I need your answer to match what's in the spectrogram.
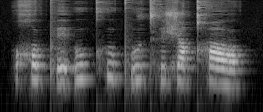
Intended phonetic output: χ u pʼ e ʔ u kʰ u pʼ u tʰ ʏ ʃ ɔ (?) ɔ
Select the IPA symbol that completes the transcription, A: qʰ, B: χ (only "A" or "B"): A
